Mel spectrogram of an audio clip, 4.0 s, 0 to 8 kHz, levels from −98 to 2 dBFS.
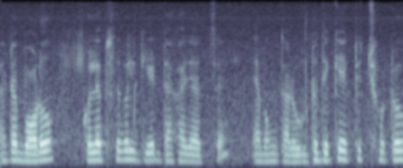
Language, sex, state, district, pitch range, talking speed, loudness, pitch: Bengali, male, West Bengal, North 24 Parganas, 130-155 Hz, 180 wpm, -18 LUFS, 145 Hz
